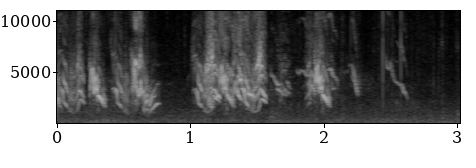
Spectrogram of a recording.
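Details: Several sparrows flying to a hand to be fed at a Tenmangu shrine, 15 March 2024, giving loud overlapping twittering bursts followed by a few thinner chirps.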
